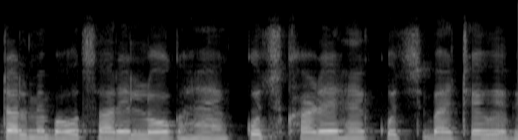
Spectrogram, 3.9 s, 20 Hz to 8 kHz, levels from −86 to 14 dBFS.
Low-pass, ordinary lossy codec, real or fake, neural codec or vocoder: 7.2 kHz; none; real; none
